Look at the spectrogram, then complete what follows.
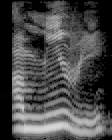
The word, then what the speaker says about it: Amiri: It says here, Amiri, am I saying it right? Yes, Amiri.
